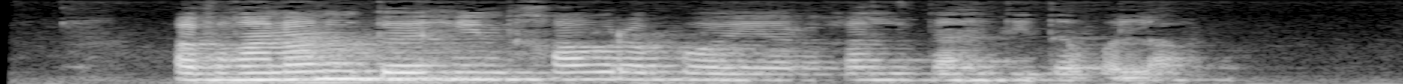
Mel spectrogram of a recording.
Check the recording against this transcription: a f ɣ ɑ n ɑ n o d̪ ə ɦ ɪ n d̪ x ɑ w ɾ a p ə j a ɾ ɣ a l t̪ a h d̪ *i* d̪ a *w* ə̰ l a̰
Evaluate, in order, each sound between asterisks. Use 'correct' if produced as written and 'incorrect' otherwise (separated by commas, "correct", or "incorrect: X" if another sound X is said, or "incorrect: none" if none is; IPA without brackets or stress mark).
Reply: correct, correct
